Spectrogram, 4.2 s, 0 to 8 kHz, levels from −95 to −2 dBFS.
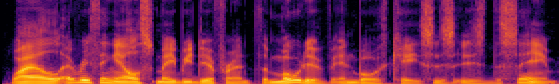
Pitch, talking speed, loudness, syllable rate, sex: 125 Hz, 200 wpm, -19 LUFS, 5.9 syllables/s, male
